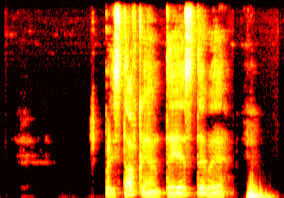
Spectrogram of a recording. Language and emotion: Russian, positive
